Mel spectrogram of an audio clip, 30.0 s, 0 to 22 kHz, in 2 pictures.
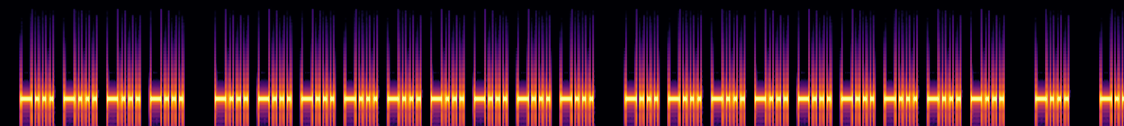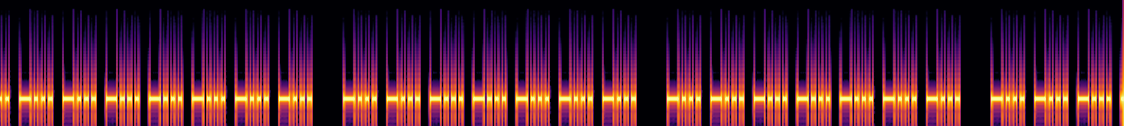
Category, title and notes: Sound effects > Electronic / Design
Koch 30 B - 200 N 25WPM 800Hz 90%
Practice hear letter 'B' use Koch method (practice each letter, symbol, letter separate than combine), 200 word random length, 25 word/minute, 800 Hz, 90% volume.
code, morse, letters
